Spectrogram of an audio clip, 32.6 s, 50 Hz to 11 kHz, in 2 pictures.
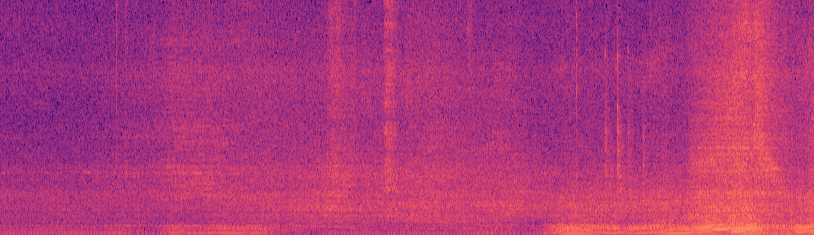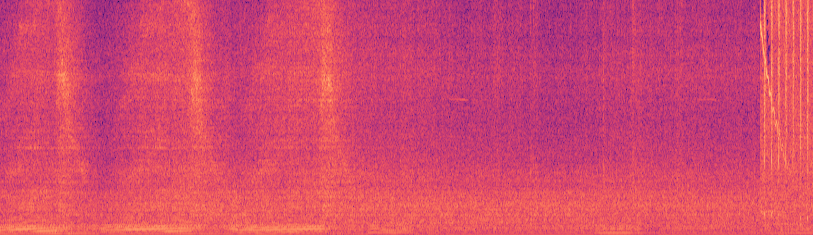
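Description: Mitsubishi Lancer Evolution IX's turbocharged 4G63 inline-four, running with a test pipe in place of the catalytic converter, heard from inside the car. It cruises steadily, then about eleven seconds in it accelerates hard through several rising pulls, each broken by a gear change, and settles back to a steady cruise near the end.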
